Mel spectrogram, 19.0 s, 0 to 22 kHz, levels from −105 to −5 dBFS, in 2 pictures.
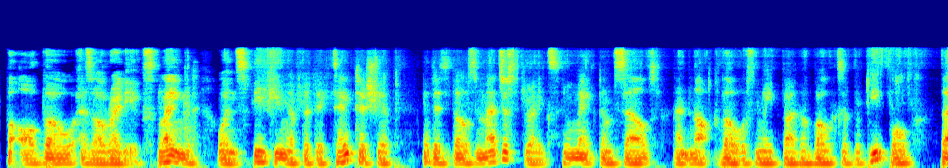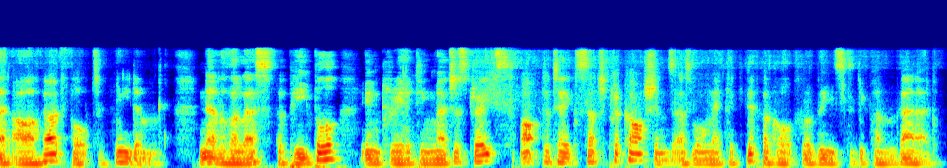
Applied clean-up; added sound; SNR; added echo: neural mask model DeepFilterNet 3.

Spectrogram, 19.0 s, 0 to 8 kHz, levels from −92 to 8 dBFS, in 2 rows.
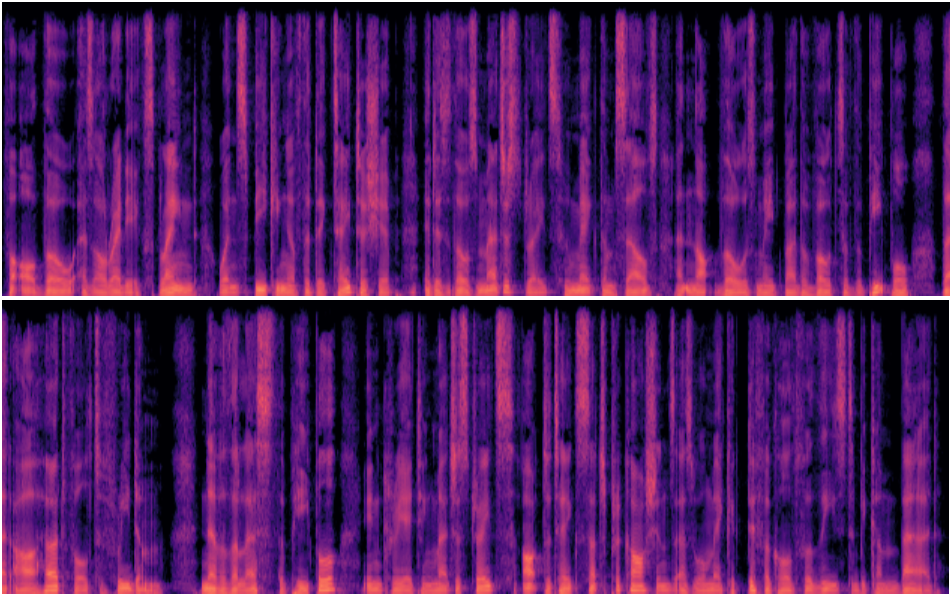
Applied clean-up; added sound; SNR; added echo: none; none; none; none.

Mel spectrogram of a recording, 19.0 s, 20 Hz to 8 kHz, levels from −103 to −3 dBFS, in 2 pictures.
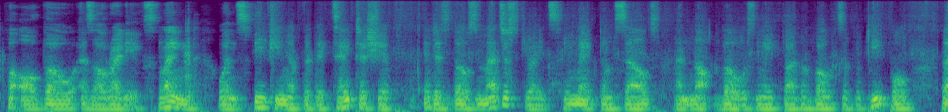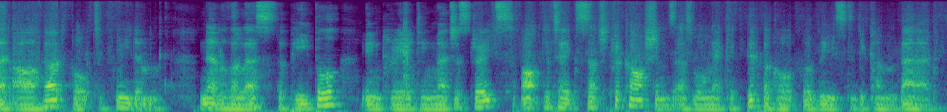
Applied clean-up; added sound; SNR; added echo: neural separator model SepFormer DNS4.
